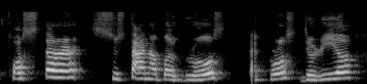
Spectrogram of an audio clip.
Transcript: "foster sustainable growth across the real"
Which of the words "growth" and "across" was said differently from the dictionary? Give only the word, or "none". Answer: growth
